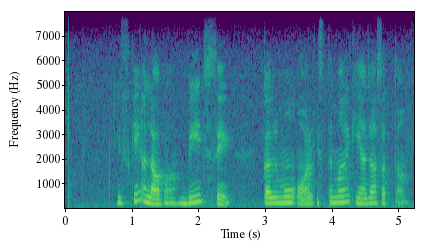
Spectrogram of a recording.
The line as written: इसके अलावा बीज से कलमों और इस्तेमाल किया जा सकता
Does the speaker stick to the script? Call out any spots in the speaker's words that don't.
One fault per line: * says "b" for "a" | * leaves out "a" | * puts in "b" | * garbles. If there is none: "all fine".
all fine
